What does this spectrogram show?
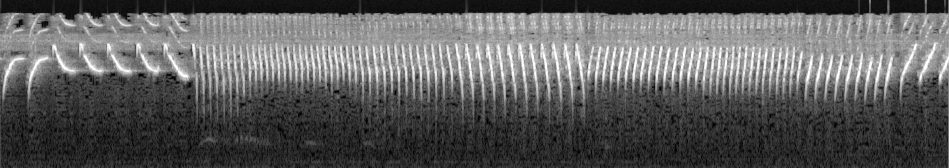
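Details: Canary singing a rapid song: a few upward-swept whistled notes, then long fast trills of repeated descending notes that change tempo and pitch between phrases, loud and clear with no other sounds.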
